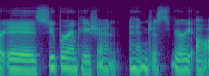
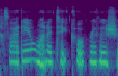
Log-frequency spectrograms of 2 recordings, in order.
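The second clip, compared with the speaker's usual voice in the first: put-on soft, high, creepy small British child voice; 7 semitones higher, 7 dB quieter than usual. Answering a co-host who asks why they are talking like that: creepy british child voice. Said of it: "you're talking like you're a small British child in a scary movie".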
